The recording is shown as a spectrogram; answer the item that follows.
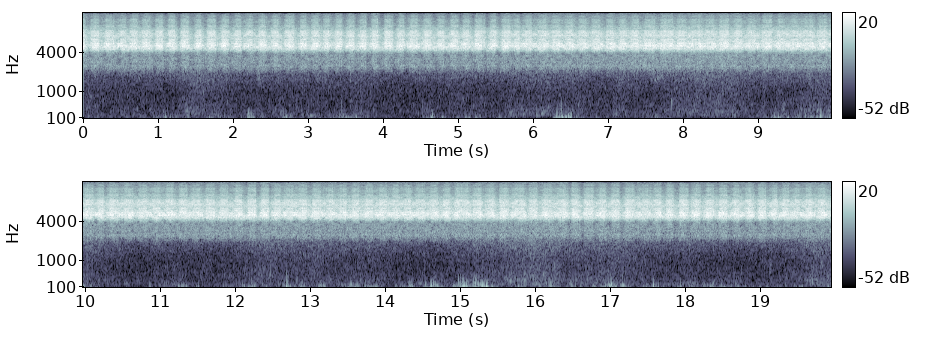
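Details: Crickets chorusing beside a bay on Korčula, Croatia: a dense, shrill high buzz that runs without pause and pulses rapidly throughout, over low gusts of wind rumbling now and then.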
